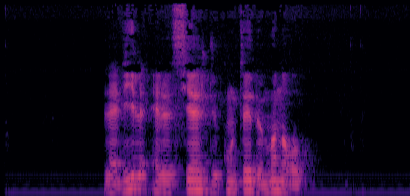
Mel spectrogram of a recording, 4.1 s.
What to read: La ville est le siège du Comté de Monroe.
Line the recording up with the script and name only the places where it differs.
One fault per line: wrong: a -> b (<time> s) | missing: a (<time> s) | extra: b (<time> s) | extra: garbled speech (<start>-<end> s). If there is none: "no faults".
no faults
